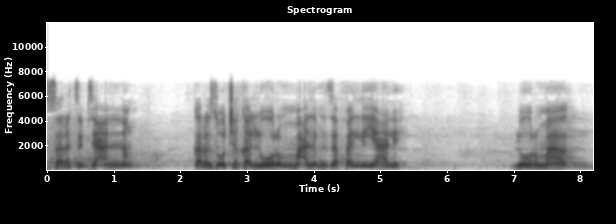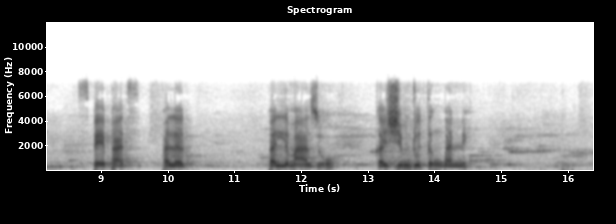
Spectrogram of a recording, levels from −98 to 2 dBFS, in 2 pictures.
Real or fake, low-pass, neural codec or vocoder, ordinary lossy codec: real; 7.2 kHz; none; Opus, 64 kbps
